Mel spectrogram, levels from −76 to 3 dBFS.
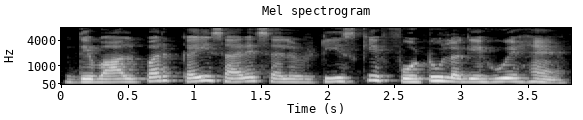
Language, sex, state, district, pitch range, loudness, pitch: Hindi, male, Uttar Pradesh, Lalitpur, 155-200 Hz, -14 LUFS, 170 Hz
